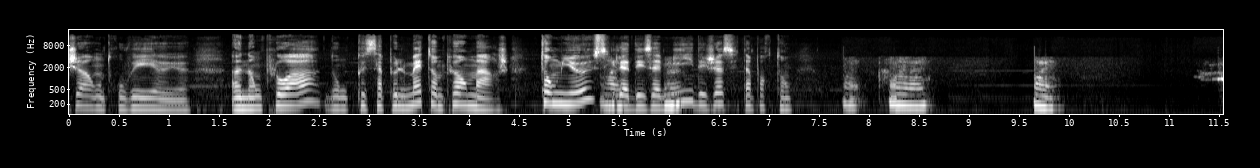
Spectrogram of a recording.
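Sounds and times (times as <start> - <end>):
speech: 0.0 - 8.7
quiet hum: 0.0 - 11.5
cat meowing: 11.3 - 11.5.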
